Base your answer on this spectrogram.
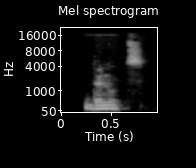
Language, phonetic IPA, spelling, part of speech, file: Romanian, [dəˈnut͡s], Dănuț, proper noun, LL-Q7913 (ron)-Dănuț.wav
- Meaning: a diminutive of the male given name Dan, equivalent to English Danny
